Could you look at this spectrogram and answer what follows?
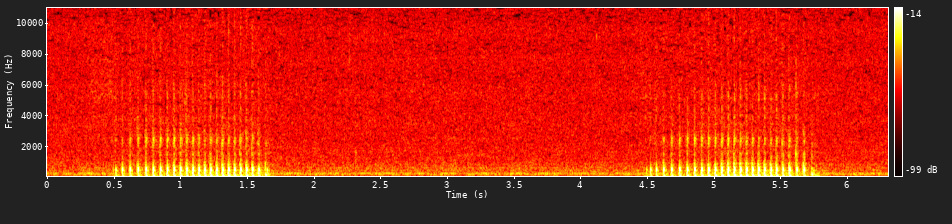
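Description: Two buzzing, fluttering breaths about four seconds apart, each a rapid vibrating rattle; snoring in a sleeping flat-faced dog.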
